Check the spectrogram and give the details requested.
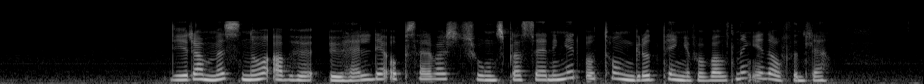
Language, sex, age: Norwegian, female, 22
